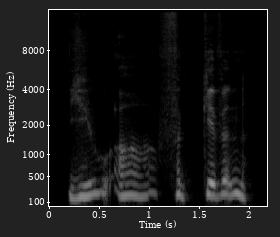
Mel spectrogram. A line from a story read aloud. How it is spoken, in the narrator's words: giggled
